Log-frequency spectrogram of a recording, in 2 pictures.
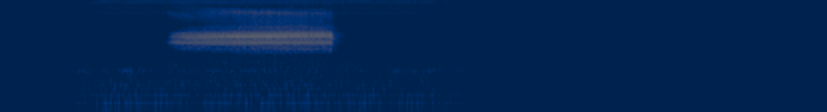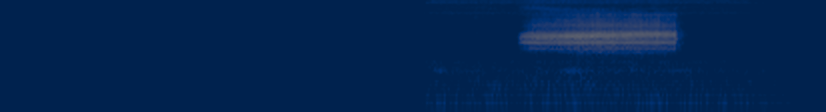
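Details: Cobalt dyeing dart frog male calling to mate while the female taps his back; two sustained buzzing trills around a second long, separated by about six seconds of quiet.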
